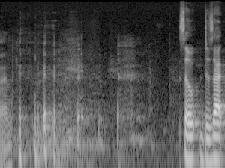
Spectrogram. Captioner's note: laughter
